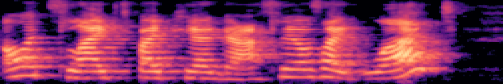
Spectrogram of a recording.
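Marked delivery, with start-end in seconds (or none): none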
